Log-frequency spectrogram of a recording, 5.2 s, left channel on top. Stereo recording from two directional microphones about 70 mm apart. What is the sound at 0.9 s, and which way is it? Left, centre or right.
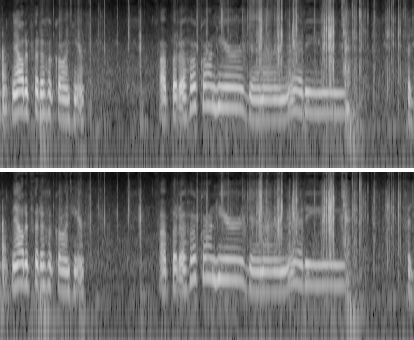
Speech, left.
